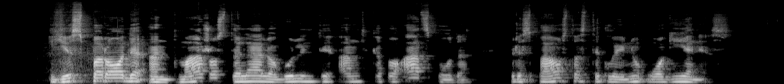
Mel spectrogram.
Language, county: Lithuanian, Klaipėda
